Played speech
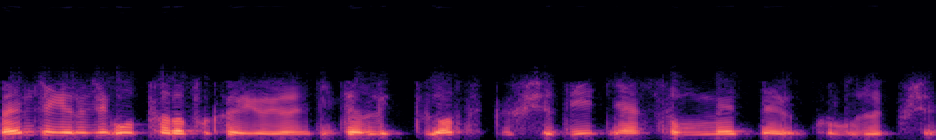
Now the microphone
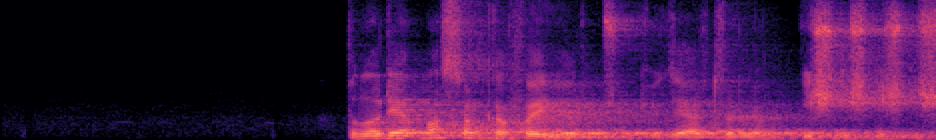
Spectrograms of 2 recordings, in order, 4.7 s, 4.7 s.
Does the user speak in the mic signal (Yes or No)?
Yes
